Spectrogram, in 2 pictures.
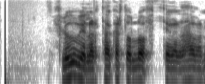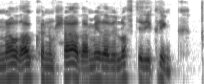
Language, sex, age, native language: Icelandic, male, 50-59, Icelandic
